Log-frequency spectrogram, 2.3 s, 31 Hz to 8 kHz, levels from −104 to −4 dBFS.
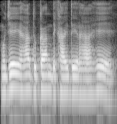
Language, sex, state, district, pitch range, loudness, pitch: Hindi, male, Arunachal Pradesh, Papum Pare, 125-140 Hz, -15 LUFS, 130 Hz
